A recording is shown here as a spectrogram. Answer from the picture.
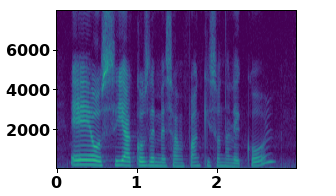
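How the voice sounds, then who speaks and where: In a very clean recording with a silent background, a woman with a Spanish accent talks at a fairly slow pace. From Mexico. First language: Spanish (speaking French). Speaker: adult French learner. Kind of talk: testimony. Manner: halting.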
